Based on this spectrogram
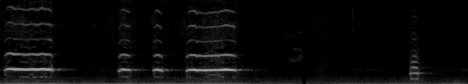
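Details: Pet cockatiel whistling: a long steady whistled note, then two short notes and another long sustained note, all at the same clear pitch, followed by near silence and one faint short note.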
